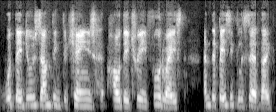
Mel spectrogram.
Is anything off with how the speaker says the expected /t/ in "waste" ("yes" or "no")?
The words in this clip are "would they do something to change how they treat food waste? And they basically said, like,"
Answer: no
